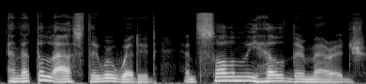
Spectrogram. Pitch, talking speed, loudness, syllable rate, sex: 135 Hz, 195 wpm, -15 LUFS, 5.5 syllables/s, male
